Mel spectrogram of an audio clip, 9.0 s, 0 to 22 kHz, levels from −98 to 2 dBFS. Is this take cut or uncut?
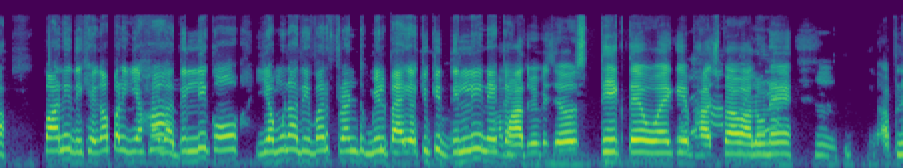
cut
